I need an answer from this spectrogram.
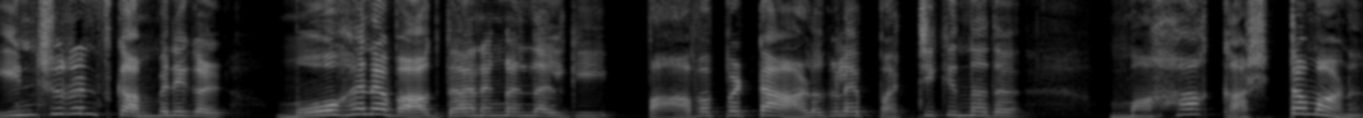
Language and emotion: Malayalam, disgusted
